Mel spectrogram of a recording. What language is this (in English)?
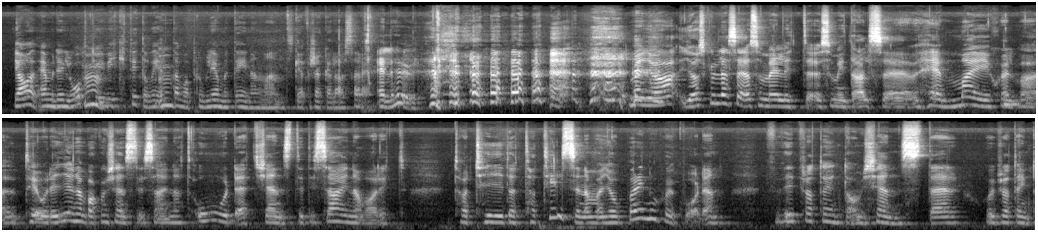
Swedish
